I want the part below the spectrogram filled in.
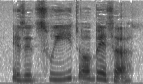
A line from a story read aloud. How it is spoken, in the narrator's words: Pinocchio asked in a whining voice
